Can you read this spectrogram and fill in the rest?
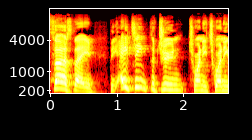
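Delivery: loud, high announcer welcome; show announcer. Acted. Host welcomes viewers to his live show, announcer style. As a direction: boom the show open like a host.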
